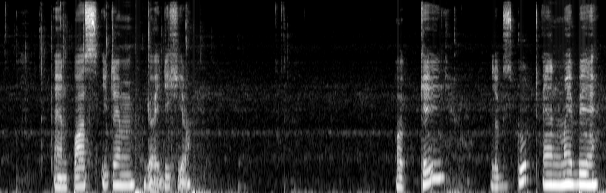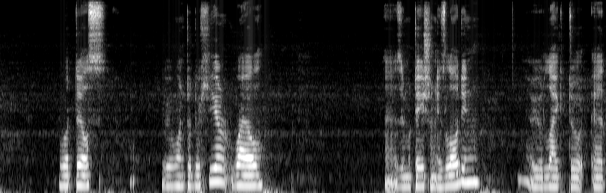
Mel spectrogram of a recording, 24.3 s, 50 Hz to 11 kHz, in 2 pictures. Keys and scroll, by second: 1.0-3.1 typing, 3.3 super+Right, 3.7 super+;, 4.6 ;.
